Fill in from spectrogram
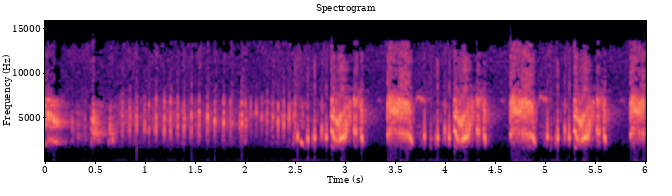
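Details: "Kings Star" swiftlet calling sound, used to draw swiftlets in: a fast, even chatter of high dry clicks, then loud buzzy twittering bursts about every half second.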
